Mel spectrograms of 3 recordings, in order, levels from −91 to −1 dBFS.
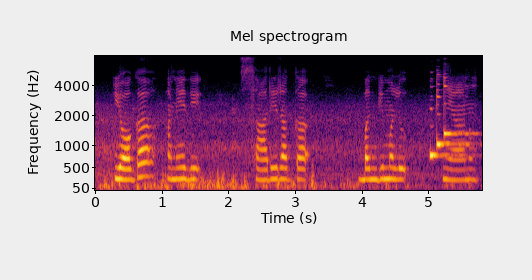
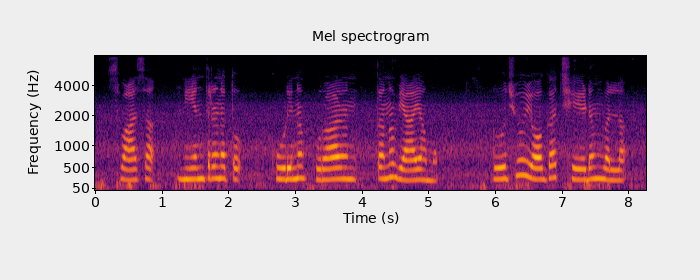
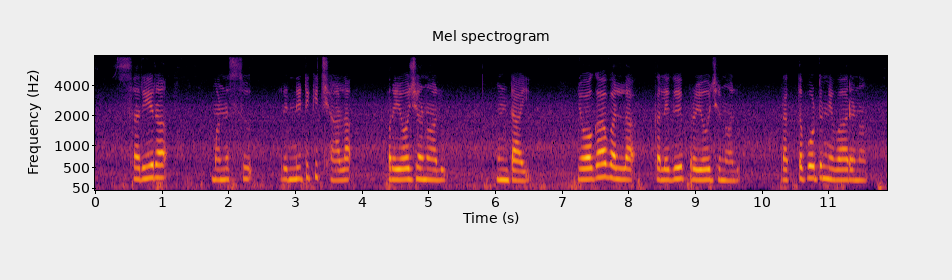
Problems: constant background noise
